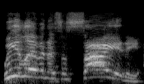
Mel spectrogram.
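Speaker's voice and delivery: high yelled meme line; meme shout. Pretend. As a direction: belt out the meme. Meme quote shouted back.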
